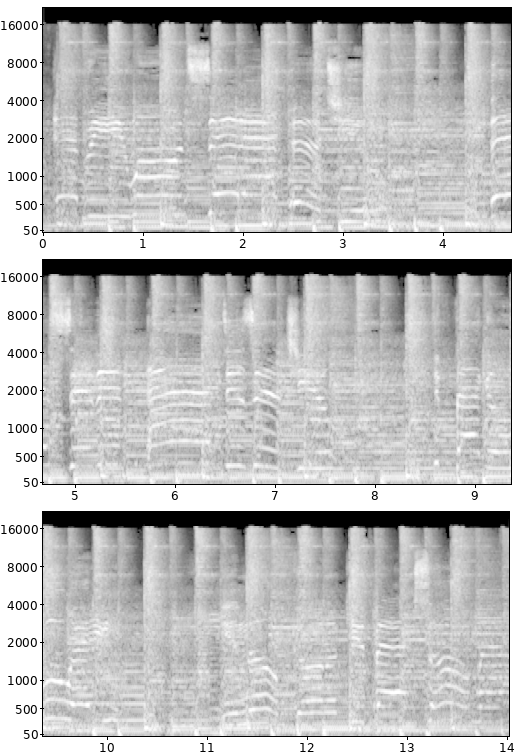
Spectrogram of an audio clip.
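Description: A rock band performing a cover song, a steady, full band sound that plays without a break.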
